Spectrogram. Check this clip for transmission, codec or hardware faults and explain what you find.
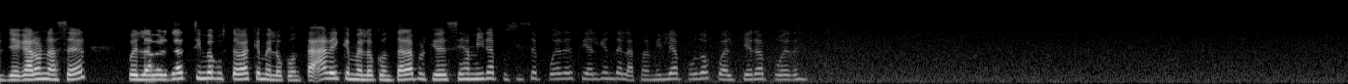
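One fault stands out, an automatic gain rising episode from 4.8 s to 8.17 s. Shortly before it, around 4.5 s, the talker drops back from the microphone and the level falls by about 15 dB. The automatic gain control responds by slowly raising its gain, about 7 dB over those three-plus seconds. Speech and room noise swell upward together rather than the speech alone returning. The level climbs audibly instead of recovering at once, and the background grows louder along with the voice as the gain rises.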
